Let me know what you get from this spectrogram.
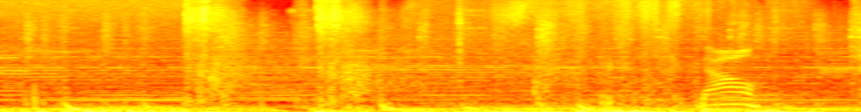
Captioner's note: gunshot rings out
